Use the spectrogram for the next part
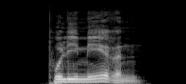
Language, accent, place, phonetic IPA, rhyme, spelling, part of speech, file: German, Germany, Berlin, [poliˈmeːʁən], -eːʁən, Polymeren, noun, De-Polymeren.ogg
- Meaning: dative plural of Polymer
